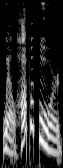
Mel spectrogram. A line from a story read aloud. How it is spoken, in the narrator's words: said Tootle cheerfully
